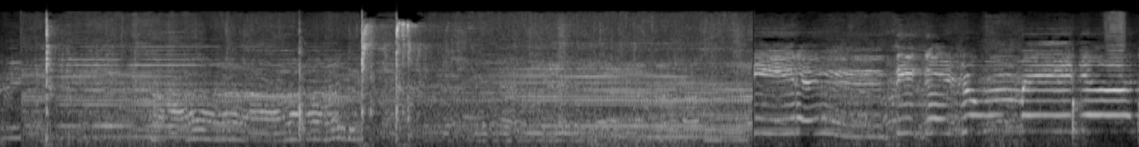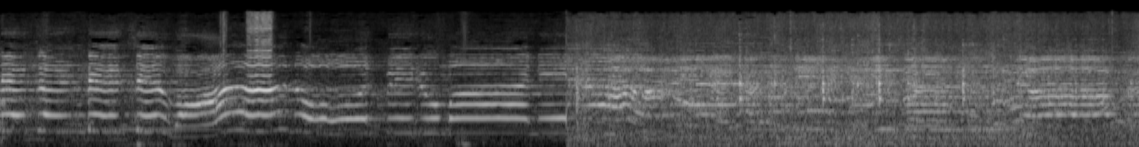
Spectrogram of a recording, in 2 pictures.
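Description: Devotional singing in Carnatic style. The middle part is a woman's solo voice through a microphone, with long, bending held notes. The sound changes abruptly about five seconds and about eleven seconds in.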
